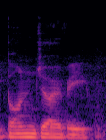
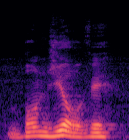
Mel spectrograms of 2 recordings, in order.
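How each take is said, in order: First: It is said with a plain English accent. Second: It is said with an exaggerated Italian accent.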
